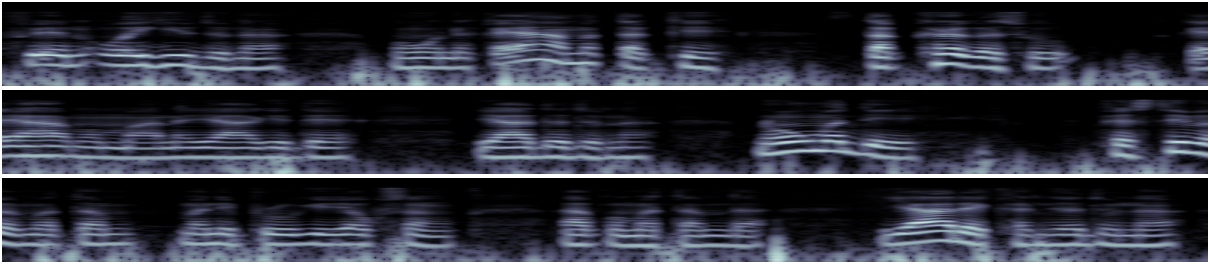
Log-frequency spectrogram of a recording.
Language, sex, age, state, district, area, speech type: Manipuri, male, 30-45, Manipur, Kakching, rural, spontaneous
